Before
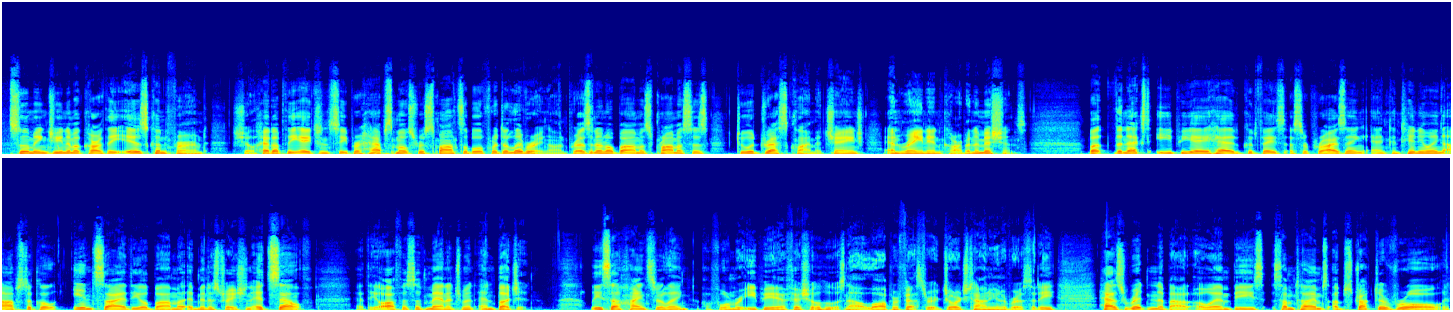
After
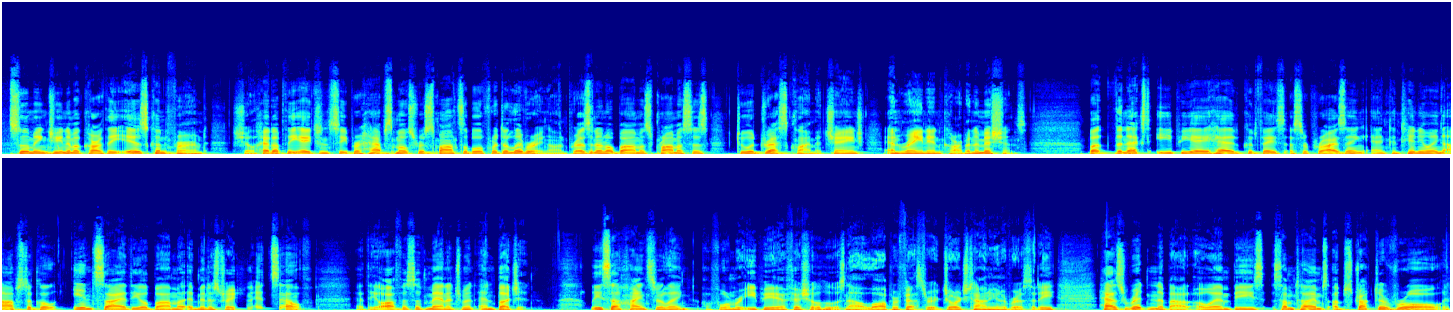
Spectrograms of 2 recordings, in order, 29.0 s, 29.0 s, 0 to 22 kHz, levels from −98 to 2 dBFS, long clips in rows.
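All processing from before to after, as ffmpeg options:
ffmpeg -i in.wav -filter_complex "[0:a]asettb=1/sr,asplit=3[link_01][link_02][link_03];[link_01]atrim=end=16.824[link_04];[link_02]atrim=start=16.82:end=17.34,asetpts=PTS-STARTPTS,afade=type=in:duration=0.004:curve=qsin,afade=type=out:start_time=0.516:duration=0.004:curve=qsin,agate=range=-30dB:threshold=-30dB:ratio=16:release=100:detection=peak,highpass=530,acompressor=threshold=-30dB:ratio=5:attack=3.2:release=140:knee=1:detection=peak[link_05];[link_03]atrim=start=17.336[link_06];[link_04][link_05]acrossfade=duration=0.004:curve1=hsin:curve2=qsin[link_07];[link_07][link_06]acrossfade=duration=0.004:curve1=qsin:curve2=hsin,lowshelf=frequency=92:gain=10.5,bandreject=frequency=145.7:width_type=h:width=4,bandreject=frequency=291.4:width_type=h:width=4" out.wav

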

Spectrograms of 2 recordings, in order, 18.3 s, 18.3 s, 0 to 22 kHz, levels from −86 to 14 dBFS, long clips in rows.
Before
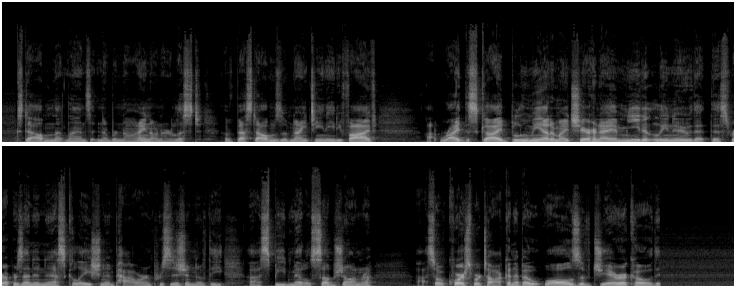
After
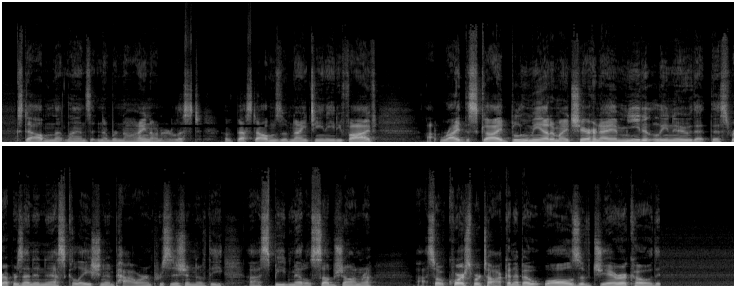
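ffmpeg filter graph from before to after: ffmpeg -i in.wav -filter_complex "[0:a]asettb=1/sr,asplit=3[link_01][link_02][link_03];[link_01]atrim=end=1.954[link_04];[link_02]atrim=start=1.95:end=3.29,asetpts=PTS-STARTPTS,afade=type=in:duration=0.004:curve=qsin,afade=type=out:start_time=1.336:duration=0.004:curve=qsin,equalizer=frequency=71:width_type=o:width=1.5:gain=-8.5,adynamicsmooth=sensitivity=2.5:basefreq=4900,asuperstop=centerf=2600:order=12:qfactor=4.4[link_05];[link_03]atrim=start=3.286[link_06];[link_04][link_05]acrossfade=duration=0.004:curve1=hsin:curve2=qsin[link_07];[link_07][link_06]acrossfade=duration=0.004:curve1=qsin:curve2=hsin" out.wav

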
